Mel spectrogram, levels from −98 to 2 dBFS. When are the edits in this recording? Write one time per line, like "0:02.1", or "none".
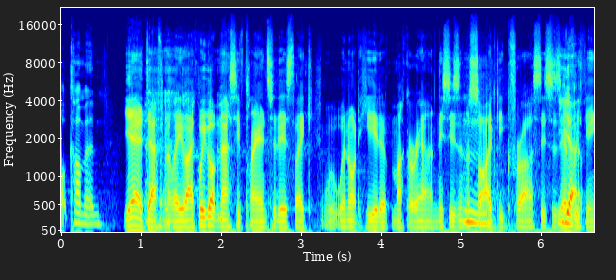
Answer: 0:03.3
